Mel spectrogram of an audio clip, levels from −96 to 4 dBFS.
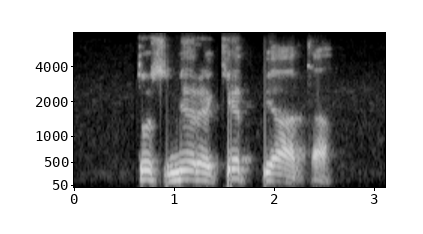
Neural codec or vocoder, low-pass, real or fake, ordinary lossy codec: none; 7.2 kHz; real; Opus, 32 kbps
